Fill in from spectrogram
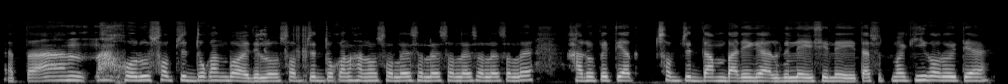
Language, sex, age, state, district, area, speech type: Assamese, male, 30-45, Assam, Darrang, rural, spontaneous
